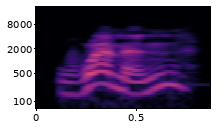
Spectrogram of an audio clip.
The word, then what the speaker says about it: women: like so woman okay and women okay with an e n is pronounced we women like so so singular woman plural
